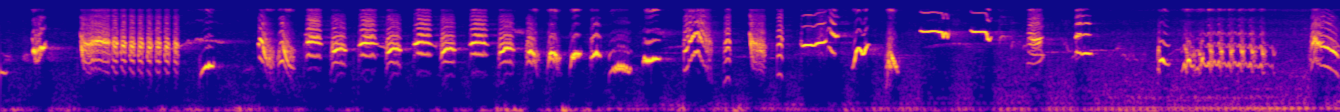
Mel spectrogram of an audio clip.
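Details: Oriental magpie-robin song serving as a lure for a kept bird: buzzy trills, rapid rattling chips and looping whistles in quick succession over a faint low hum.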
